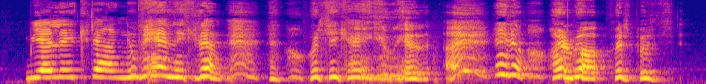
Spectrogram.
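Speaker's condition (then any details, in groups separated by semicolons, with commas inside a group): Dyskinetic cerebral palsy; dyskinetic form, severe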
